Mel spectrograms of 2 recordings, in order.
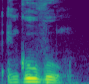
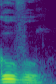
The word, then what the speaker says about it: Nguvu: prayers man greetings uh my name is uh enguvu brother and goovu and you spell it n-g-u-v-u and it is a west african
